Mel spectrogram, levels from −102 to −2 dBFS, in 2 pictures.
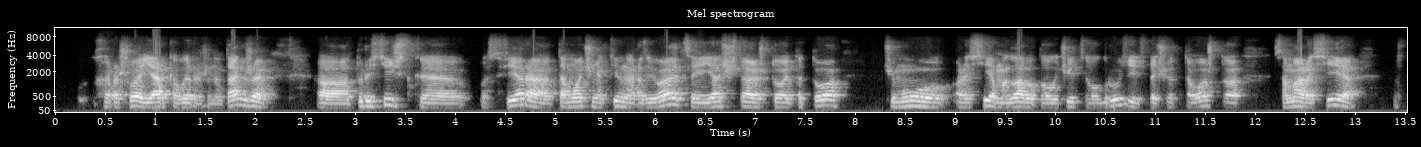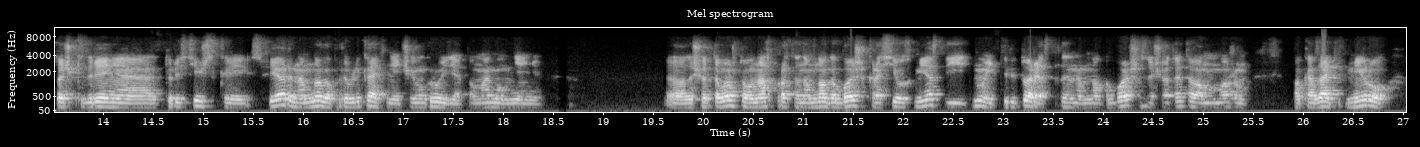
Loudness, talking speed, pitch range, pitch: -18 LUFS, 150 wpm, 130-190 Hz, 145 Hz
